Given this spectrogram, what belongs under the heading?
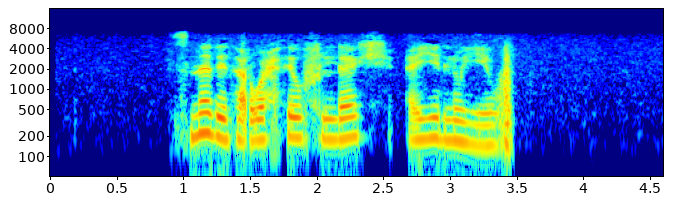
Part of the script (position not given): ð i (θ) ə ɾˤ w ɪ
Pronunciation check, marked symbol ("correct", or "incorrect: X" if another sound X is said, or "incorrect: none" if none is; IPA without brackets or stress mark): correct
